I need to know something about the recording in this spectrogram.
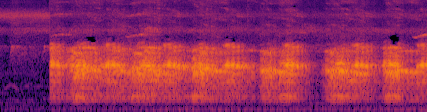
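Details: Breeding-season chorus of Indian bullfrogs in a village pond during the monsoon, yellow males with paired blue vocal sacs; after half a second of quiet, a continuous wall of harsh, rasping croaks with brief dips.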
